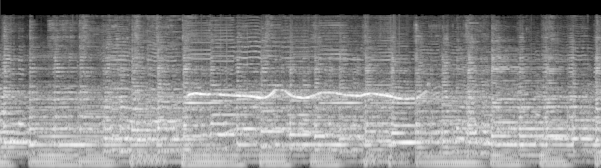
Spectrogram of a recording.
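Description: Live Greek folk band playing an instrumental break between sung verses: strummed acoustic guitar and a plucked long-necked lute over steady bass notes, with violin. A high, wavering melody line sings out in the middle.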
